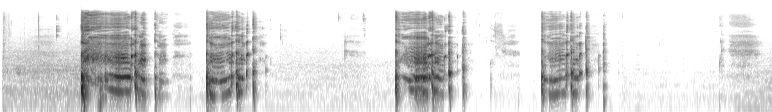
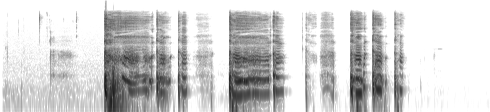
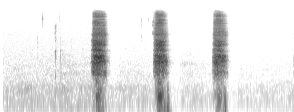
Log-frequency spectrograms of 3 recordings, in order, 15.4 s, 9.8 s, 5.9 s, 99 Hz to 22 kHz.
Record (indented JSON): {
  "three_cough_length": "15.4 s",
  "three_cough_amplitude": 28707,
  "three_cough_signal_mean_std_ratio": 0.35,
  "cough_length": "9.8 s",
  "cough_amplitude": 32767,
  "cough_signal_mean_std_ratio": 0.38,
  "exhalation_length": "5.9 s",
  "exhalation_amplitude": 14318,
  "exhalation_signal_mean_std_ratio": 0.28,
  "survey_phase": "beta (2021-08-13 to 2022-03-07)",
  "age": "18-44",
  "gender": "Female",
  "wearing_mask": "No",
  "symptom_cough_any": true,
  "symptom_runny_or_blocked_nose": true,
  "symptom_fatigue": true,
  "symptom_fever_high_temperature": true,
  "symptom_onset": "3 days",
  "smoker_status": "Never smoked",
  "respiratory_condition_asthma": true,
  "respiratory_condition_other": false,
  "recruitment_source": "Test and Trace",
  "submission_delay": "1 day",
  "covid_test_result": "Positive",
  "covid_test_method": "RT-qPCR",
  "covid_ct_value": 16.7,
  "covid_ct_gene": "ORF1ab gene",
  "covid_ct_mean": 17.3,
  "covid_viral_load": "2100000 copies/ml",
  "covid_viral_load_category": "High viral load (>1M copies/ml)"
}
